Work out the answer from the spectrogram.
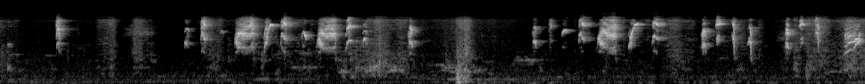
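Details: Long-tailed shrike singing vigorously, used to prompt silent birds to sing: quick chattering and rasping notes in dense runs, a short break with a dull thump, then more rapid twittering.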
